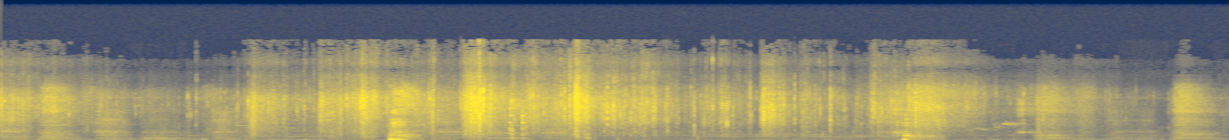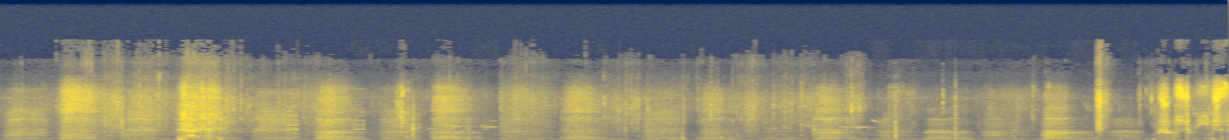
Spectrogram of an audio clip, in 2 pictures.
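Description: Footsteps and the sweep of a metal detector coil rustling and crunching through dry fallen leaves, in irregular bursts with a few louder crunches.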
